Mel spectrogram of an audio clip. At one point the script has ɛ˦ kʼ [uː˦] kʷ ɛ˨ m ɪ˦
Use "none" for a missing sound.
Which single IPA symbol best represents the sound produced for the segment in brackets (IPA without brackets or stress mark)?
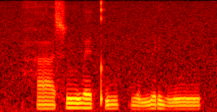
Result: uː˦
